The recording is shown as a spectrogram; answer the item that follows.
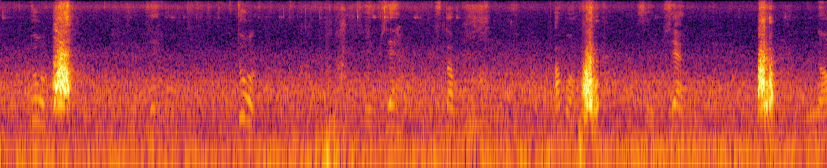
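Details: Hakan, a Staffordshire Bull Terrier, during a training session: three short, sharp barks, one early, then two more near the end about two seconds apart, over a steady low hum with faint voices in between.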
